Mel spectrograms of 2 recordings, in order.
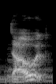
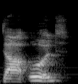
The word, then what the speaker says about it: Dawud: Even though this is pronounced Dawood, if that's referring to my artist name, we're actually just calling it Dawood, which is my last name.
